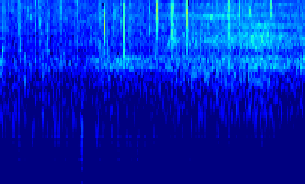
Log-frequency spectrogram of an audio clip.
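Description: Small fire crackling in a metal burn barrel, with scattered sharp pops.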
